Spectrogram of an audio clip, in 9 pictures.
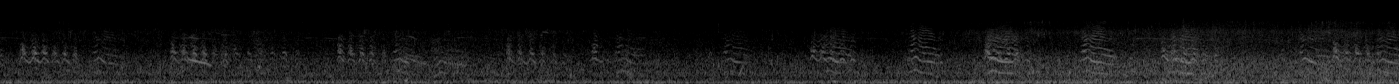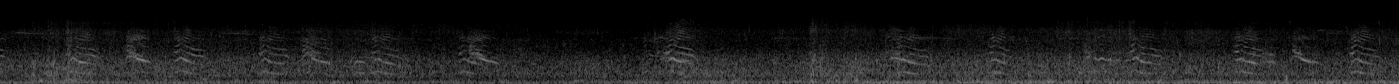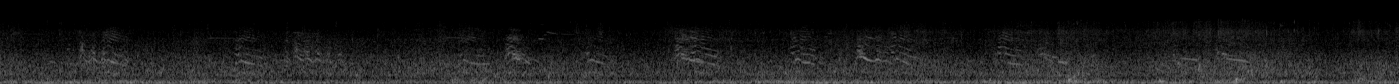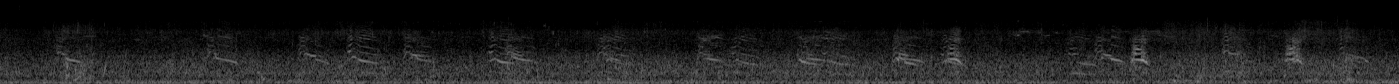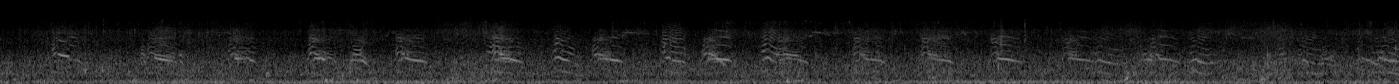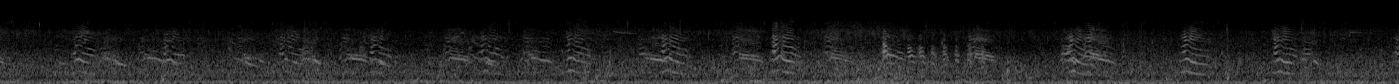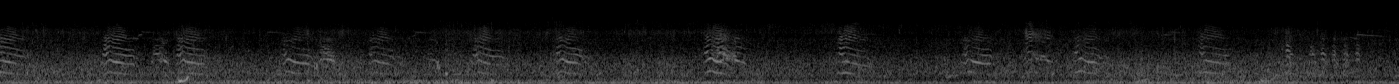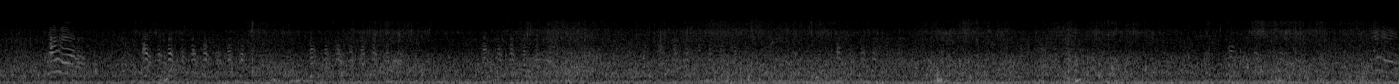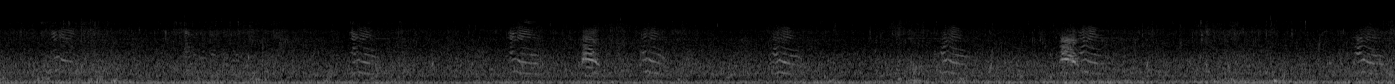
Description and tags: Seagulls and seashore at the magellan fjord
Nice seagull vocalizations and tranquil seawater at the end of the world.
gulls, sea, seagulls, shore, water, wind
